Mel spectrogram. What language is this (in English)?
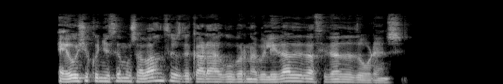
Galician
